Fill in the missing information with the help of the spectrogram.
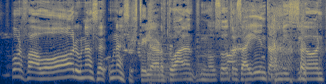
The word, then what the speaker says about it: Stella Artois: Stella Artois. – Mm. Stella Artois.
